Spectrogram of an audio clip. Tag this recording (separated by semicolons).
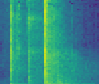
latch; closing; doorknob; door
